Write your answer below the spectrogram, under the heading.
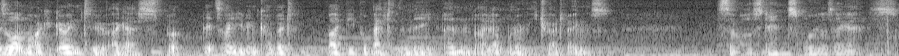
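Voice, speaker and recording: Very deep, low male voice with very wide pitch swings, a fairly quick pace and audible room echo. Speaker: film reviewer. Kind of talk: casual video review monologue.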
